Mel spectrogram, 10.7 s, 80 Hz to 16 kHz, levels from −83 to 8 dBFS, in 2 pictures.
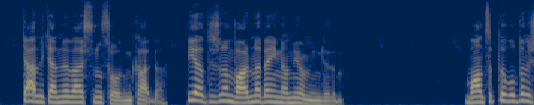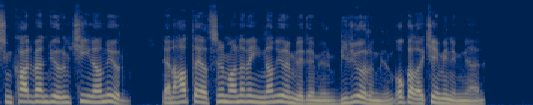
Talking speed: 195 wpm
